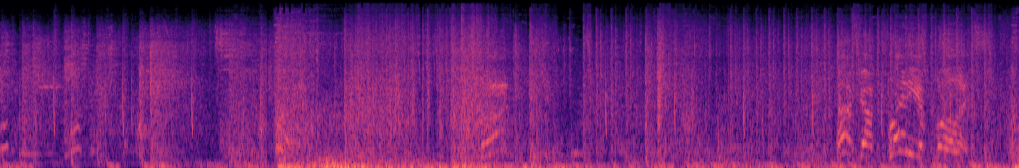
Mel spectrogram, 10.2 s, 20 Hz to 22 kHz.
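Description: Rapid bursts of gunfire crackle through a Zenless Zone Zero battle in chapter 3, dense and loud, with sharp repeated cracks layered over game effects and music.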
